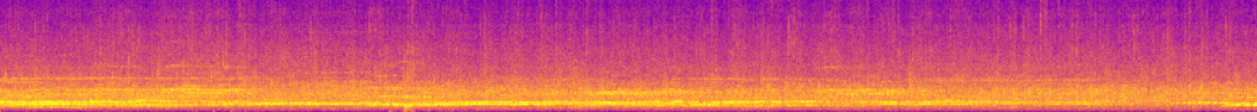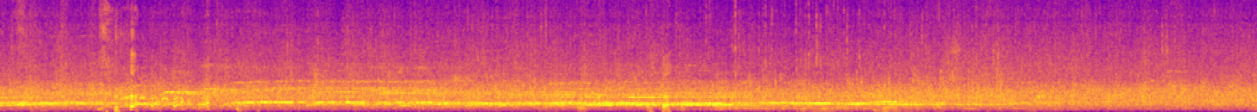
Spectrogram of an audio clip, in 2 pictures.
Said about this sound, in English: And I would love it if everyone here would give the biggest cheer and the biggest thank you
